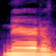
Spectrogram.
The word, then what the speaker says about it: NRRTV: But when we sat down, we regrouped, rebuilt, renamed, rebranded into a company called Narrative Global, LLC.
